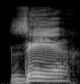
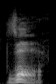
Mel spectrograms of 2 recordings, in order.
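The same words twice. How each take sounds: First: SEHR with a long drawn-out E, higher; stretched-out vowel. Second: SEHR with its vowel kept short, lower. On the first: Teacher showing what the H does, SEHR with an elongated vowel. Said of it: "stretched out with an H". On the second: Teacher showing the word without an H, SEHR with a short vowel. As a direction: say SEHR quickly closed, without lengthening the E. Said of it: "Without the H, it would be". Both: Shown as a demonstration.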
